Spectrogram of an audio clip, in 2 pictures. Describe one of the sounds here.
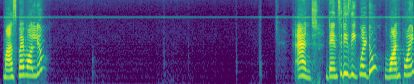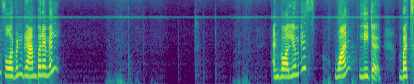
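A young woman explains with animation, speaking close to a microphone.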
